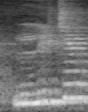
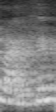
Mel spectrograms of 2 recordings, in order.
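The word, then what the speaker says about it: lichen: जो मसाले वगैरह में यूज होता है, जिसे लिचिन कई लोग बोलते हैं, मैं लाइकेन बोलती हूँ, सबकी अपनी अपनी प्रोनाउंसिएशन होती है बेटा।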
